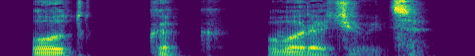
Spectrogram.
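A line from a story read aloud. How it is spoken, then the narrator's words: Sighed, priest. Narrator (Russian): вздохнул батюшка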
